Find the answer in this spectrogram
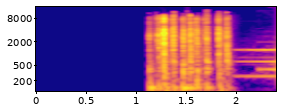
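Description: Keyboard typing sound effect: a quick run of about a dozen keystrokes in under a second, starting about a second in.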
